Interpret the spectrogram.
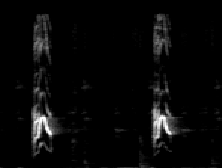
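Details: Two shrill, buzzy high notes from a crested jay, a little over a second apart, used as a lure to stir a rival to respond.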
